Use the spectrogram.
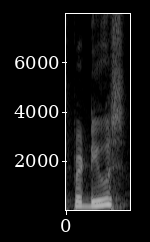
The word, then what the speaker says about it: produce: So this particular word if you are pronouncing it as produce so you are producing something making something. But if you pronounce it as produce, so emphasize on the first syllable produce.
